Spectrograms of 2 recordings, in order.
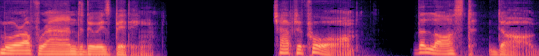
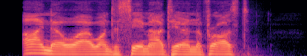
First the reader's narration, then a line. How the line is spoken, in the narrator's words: Kolya cut him short, in the despotic tone he was fond of adopting with small boys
